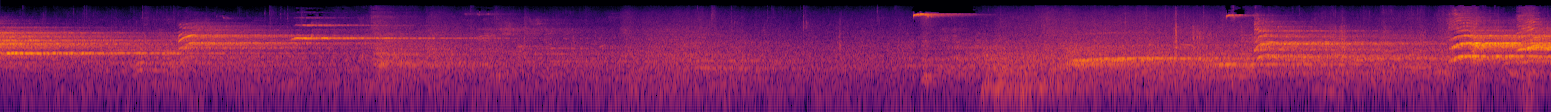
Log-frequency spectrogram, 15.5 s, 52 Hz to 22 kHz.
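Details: Training of the belugas Nana and Niko at Port of Nagoya Public Aquarium on 7 October 2018. Sustained buzzy-harmonic tones shift pitch in steps, fade into a quieter stretch, then return with short high squeaks and renewed rising notes.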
